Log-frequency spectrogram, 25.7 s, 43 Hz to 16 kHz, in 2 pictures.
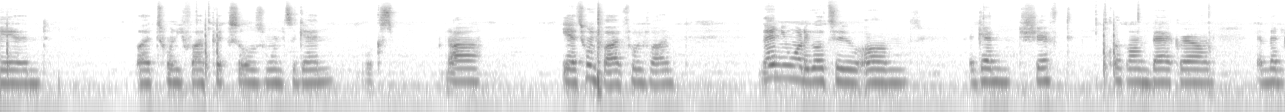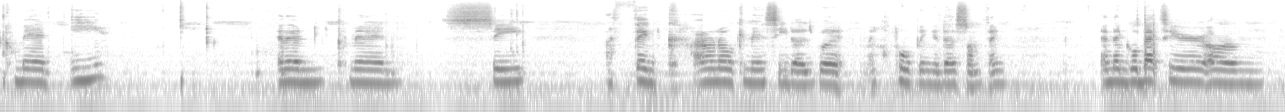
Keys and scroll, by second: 13.3 super+e, 17.8 super+c.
